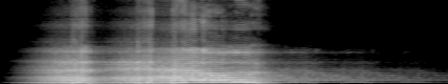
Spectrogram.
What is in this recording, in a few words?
echo dreamy hello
